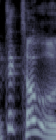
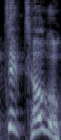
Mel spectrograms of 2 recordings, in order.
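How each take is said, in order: First: "Dick Togo" as a firm, falling exclamation; exclamation tune. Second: "Dick Togo" pitched very high as a question; questioning tune. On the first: Reading out tweets, "Dick Togo" as a falling exclamation. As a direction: punch out "Dick Togo" without questioning. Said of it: "is an exclamation point". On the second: Reading out tweets, "Dick Togo" as a puzzled question. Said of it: "question mark". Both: Retold or imitated.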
